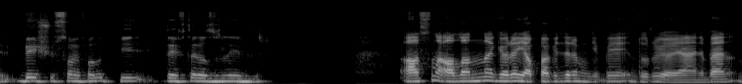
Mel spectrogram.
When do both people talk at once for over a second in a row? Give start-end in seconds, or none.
none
